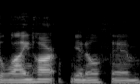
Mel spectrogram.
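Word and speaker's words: Lienhart: It's spelled like that, but it's said Lionheart, which is cool.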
